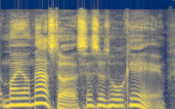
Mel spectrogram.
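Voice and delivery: playing a student in mock Japanese accent. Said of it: "the Japanese accent".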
